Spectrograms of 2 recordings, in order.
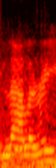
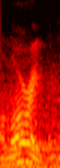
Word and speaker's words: LaLaurie: as the lorry mansion spelling of his name is l-a-l-a-u r-i-e french pronunciation would be lallery but i'll be using the americanized sounding name of the lorry and dr louis o'laurie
